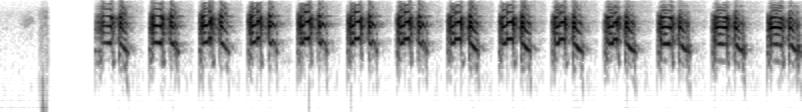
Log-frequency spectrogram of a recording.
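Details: A pair of grey francolins in a field. A steady series of about fourteen harsh, squawking notes, roughly four per second, evenly spaced and loud, with no other sounds.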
